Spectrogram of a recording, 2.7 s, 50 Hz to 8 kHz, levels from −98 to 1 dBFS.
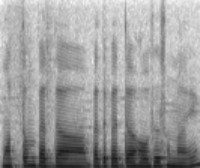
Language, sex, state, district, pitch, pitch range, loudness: Telugu, female, Andhra Pradesh, Manyam, 180 Hz, 175-185 Hz, -14 LUFS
